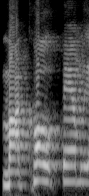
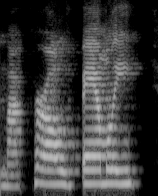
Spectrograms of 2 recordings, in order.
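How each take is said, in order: First: "cult" said as cult, with an L and T; corrected word. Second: "curl" said as curl, with an R; misread word. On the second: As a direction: reads the comment as "curl". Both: Shown as a demonstration. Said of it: "I think that's what you meant".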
